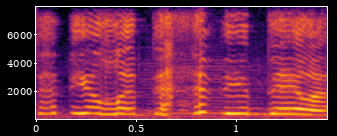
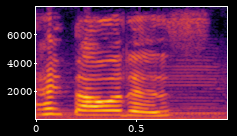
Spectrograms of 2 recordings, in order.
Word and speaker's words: Hythlodaeus: It's Hythlodaeus. I've been saying Hythlodaeus.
